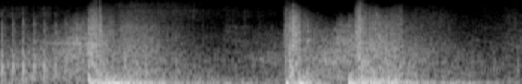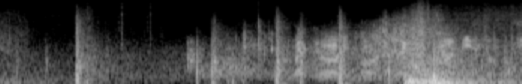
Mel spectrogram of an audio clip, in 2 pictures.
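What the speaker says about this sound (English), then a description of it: "they have to be careful with these mortars" Mortar and gunfire barrages in a tactical squad shooter match, several sharp booming blasts scattered across the span with a rapid burst of shots near the end, over steady battlefield noise while a commentator speaks throughout.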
